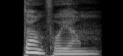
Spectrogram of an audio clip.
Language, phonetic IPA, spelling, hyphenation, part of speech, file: Hungarian, [ˈtɒɱfojɒm], tanfolyam, tan‧fo‧lyam, noun, Hu-tanfolyam.ogg
- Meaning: course (a training course)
